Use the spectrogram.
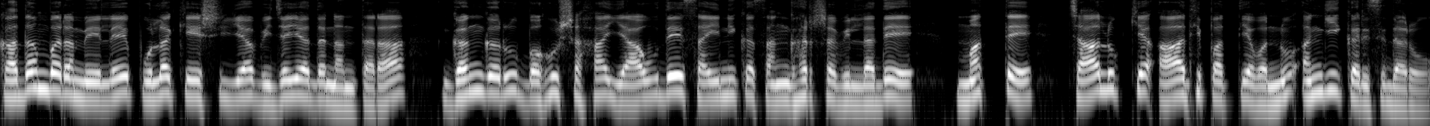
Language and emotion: Kannada, neutral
